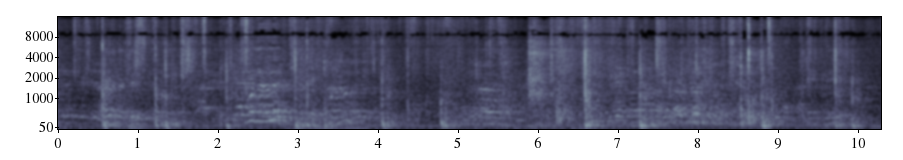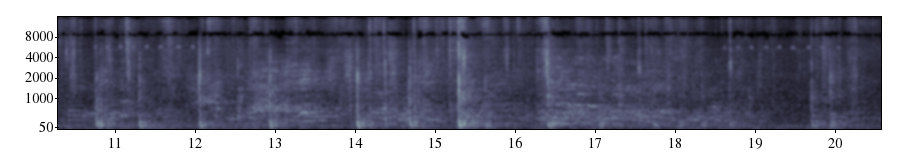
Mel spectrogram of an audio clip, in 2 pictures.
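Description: Sneakers squeak and scuff on the court.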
